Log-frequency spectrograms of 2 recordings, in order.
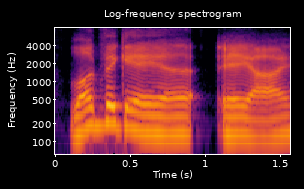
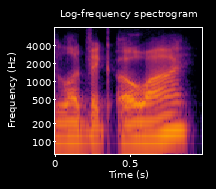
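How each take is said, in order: First: The letter is said like the letter A. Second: The letter is said like the letter O. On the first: The speaker calls it wrong. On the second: The speaker calls it right.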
